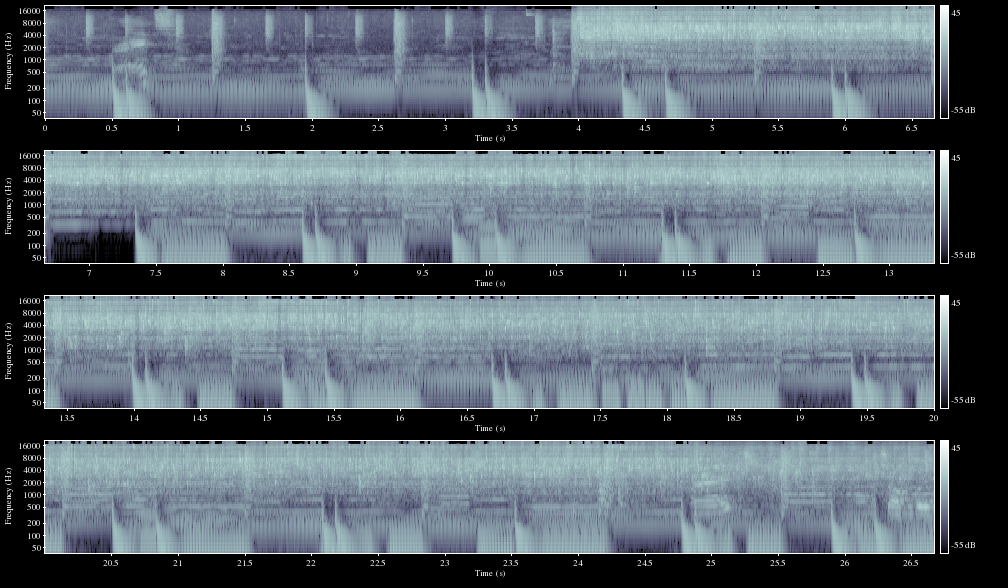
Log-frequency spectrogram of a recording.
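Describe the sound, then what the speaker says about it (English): Chicken pieces browning in a pan ahead of baking for Jamaican baked chicken, a steady, close, loud sizzle and crackle with light clinks of turning, continuous throughout. "I'm going to get started in frying my chicken before I put it in the oven"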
